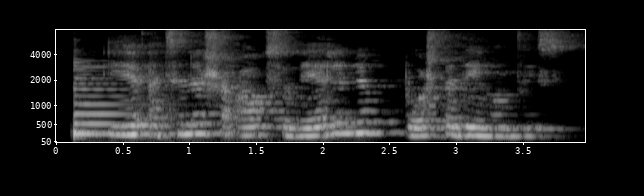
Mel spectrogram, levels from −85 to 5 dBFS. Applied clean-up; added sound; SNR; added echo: classical method WPE with log-MMSE.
